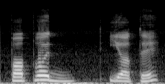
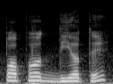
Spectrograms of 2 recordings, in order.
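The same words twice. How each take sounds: First: পপদ্যতে split as "popod - yote"; first pronunciation option. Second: পপদ্যতে split as "popod - dyote"; alternative pronunciation. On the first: Teacher showing one option, পপদ্যতে broken before "yote". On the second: Teacher showing the alternative, পপদ্যতে ending in "dyote". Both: Shown as a demonstration. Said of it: "অথবা পপদ্যতে".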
